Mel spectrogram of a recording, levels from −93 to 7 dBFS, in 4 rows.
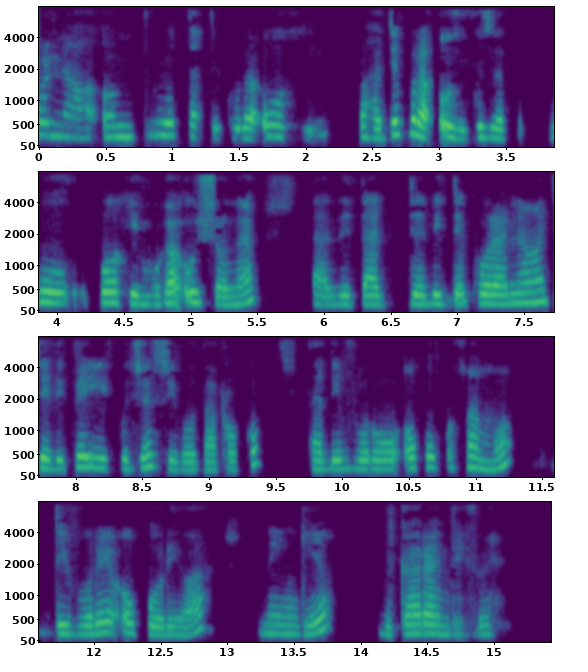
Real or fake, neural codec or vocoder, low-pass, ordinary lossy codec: fake; codec, 16 kHz, 1.1 kbps, Voila-Tokenizer; 7.2 kHz; MP3, 32 kbps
